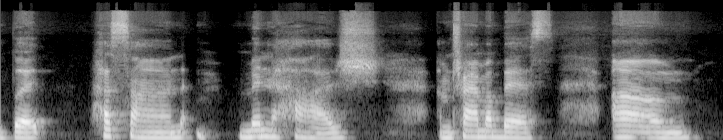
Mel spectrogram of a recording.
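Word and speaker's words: Hasan Minhaj: And I remember, oh my gosh, I'm going to mispronounce his name, but Hassan Minhaj. I'm trying my best. Um, of course, I prefer to say Hassan Minaj.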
